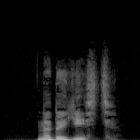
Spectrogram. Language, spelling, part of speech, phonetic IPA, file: Russian, надоесть, verb, [nədɐˈjesʲtʲ], Ru-надоесть.ogg
- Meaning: 1. to bore 2. to bother, to pester, to molest, to worry, to annoy, to plague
